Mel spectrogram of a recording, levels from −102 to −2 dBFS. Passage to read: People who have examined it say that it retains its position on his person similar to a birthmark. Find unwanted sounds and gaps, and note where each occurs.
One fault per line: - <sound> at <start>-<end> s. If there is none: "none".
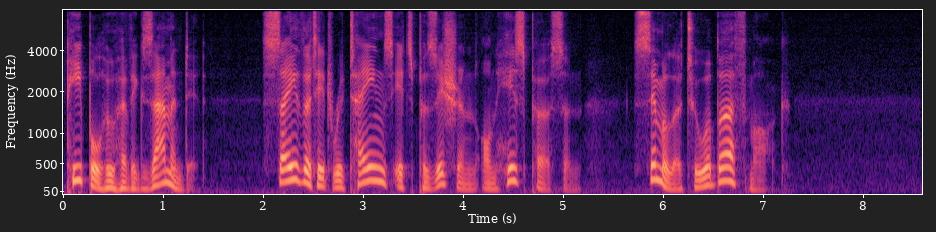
none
